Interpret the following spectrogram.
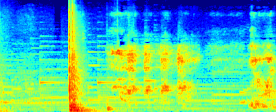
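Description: A heavy thunk of a hit about a second in, over background music.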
